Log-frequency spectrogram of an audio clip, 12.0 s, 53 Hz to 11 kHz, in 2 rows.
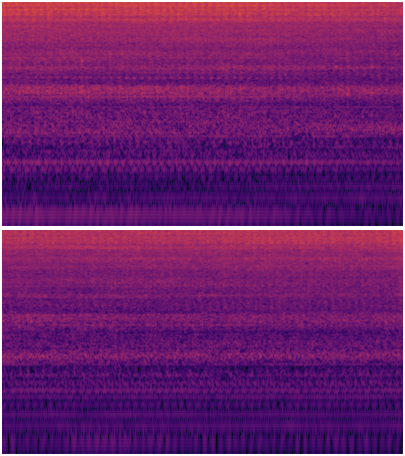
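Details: VW Golf 4 1.6L 16v 105 hp petrol idling with fairly regular light clacking, about four per second, over steady hum; startup whistle fades after 2–3 minutes, owner suspects timing side. Clacking noise at idle, cause unclear.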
